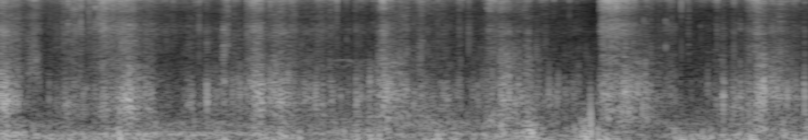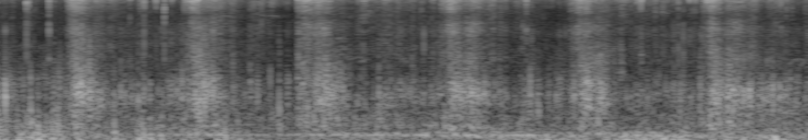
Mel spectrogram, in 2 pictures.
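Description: Footsteps crunching on a gravel path at a steady walking pace, about two steps a second.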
